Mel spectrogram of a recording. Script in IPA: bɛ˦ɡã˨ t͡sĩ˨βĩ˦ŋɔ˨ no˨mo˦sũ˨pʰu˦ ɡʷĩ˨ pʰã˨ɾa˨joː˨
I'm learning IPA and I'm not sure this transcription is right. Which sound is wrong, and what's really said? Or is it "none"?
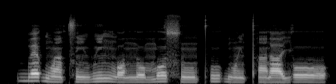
ɡ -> ɡʷ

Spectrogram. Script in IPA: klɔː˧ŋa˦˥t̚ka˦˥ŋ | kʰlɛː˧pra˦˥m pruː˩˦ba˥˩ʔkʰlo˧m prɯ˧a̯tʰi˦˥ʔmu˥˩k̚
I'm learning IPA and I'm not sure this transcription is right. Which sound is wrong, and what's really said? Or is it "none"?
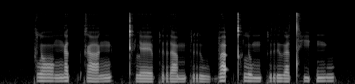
none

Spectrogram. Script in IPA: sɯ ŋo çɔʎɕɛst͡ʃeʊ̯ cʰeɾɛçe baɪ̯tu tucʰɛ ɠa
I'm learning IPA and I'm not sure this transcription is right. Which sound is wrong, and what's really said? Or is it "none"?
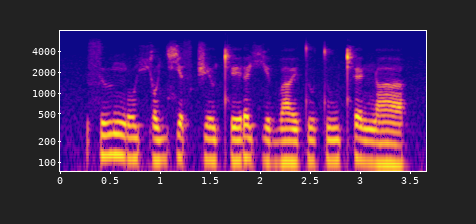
ɠ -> ŋ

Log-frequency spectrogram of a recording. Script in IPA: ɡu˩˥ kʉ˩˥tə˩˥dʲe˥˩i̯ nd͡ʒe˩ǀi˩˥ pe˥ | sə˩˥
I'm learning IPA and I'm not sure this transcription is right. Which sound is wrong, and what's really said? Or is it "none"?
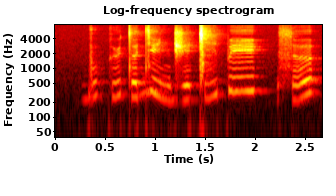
none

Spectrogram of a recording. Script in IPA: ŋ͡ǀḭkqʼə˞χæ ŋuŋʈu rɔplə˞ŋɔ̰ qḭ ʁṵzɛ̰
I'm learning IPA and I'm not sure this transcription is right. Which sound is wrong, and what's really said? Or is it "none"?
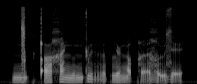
none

